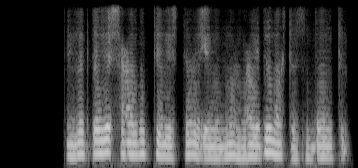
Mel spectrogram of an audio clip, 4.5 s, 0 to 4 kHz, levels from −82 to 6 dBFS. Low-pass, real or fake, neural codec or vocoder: 3.6 kHz; fake; codec, 16 kHz, 0.5 kbps, FreqCodec, smaller model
